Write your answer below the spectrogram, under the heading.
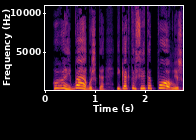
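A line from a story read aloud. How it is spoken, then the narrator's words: Delighted exclamation. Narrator (Russian): воскликнула Маша и от восторга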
